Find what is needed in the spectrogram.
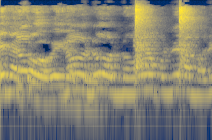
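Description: A man's long, drawn-out yell celebrating a goal, with two sharp hand claps about half a second apart near the end.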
